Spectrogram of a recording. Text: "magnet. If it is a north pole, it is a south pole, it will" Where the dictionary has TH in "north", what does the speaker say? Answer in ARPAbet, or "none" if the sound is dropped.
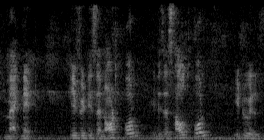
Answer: T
